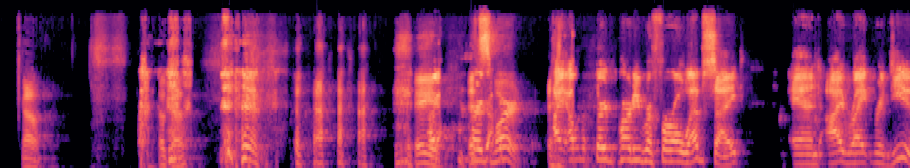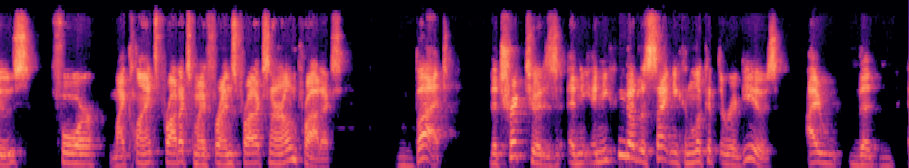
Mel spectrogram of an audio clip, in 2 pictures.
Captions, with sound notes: - Oh, okay. (both laughing) Hey, it's smart! - I own a third-party referral website and I write reviews for my clients' products, and my friends products, and our own products. But the trick to is, and you can go to the site, you can look at the reviews,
